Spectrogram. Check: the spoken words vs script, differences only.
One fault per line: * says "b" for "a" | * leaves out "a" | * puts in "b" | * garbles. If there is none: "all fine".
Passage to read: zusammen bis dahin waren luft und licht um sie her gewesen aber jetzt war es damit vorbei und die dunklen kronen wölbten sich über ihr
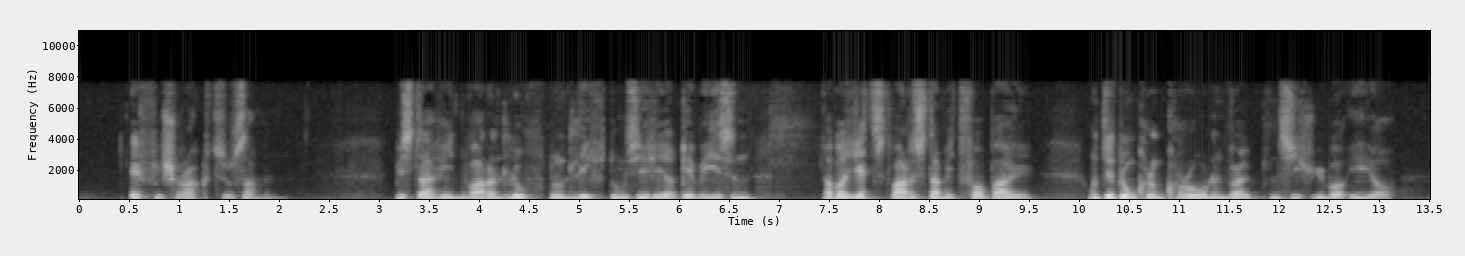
all fine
